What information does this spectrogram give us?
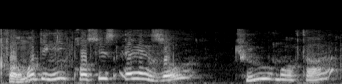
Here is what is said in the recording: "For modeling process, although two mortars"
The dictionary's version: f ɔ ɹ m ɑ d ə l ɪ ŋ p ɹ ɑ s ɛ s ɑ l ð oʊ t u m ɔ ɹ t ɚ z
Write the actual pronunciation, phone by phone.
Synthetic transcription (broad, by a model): f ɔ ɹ m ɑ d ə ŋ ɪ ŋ p ɑ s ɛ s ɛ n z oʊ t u m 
